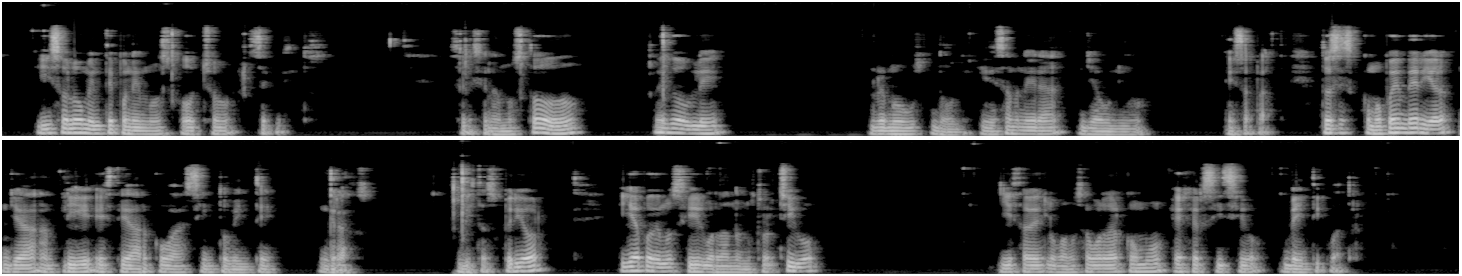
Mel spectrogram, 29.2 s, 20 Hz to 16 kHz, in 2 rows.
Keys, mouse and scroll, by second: 1.6 8, 2.3 Return, 4.7 a, 6.6 w, 8.7 click, 9.7-15.4 drag, 19.1 KP_7, 21.7 click, 24.3 click, 27.4 click, 28.4 click.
